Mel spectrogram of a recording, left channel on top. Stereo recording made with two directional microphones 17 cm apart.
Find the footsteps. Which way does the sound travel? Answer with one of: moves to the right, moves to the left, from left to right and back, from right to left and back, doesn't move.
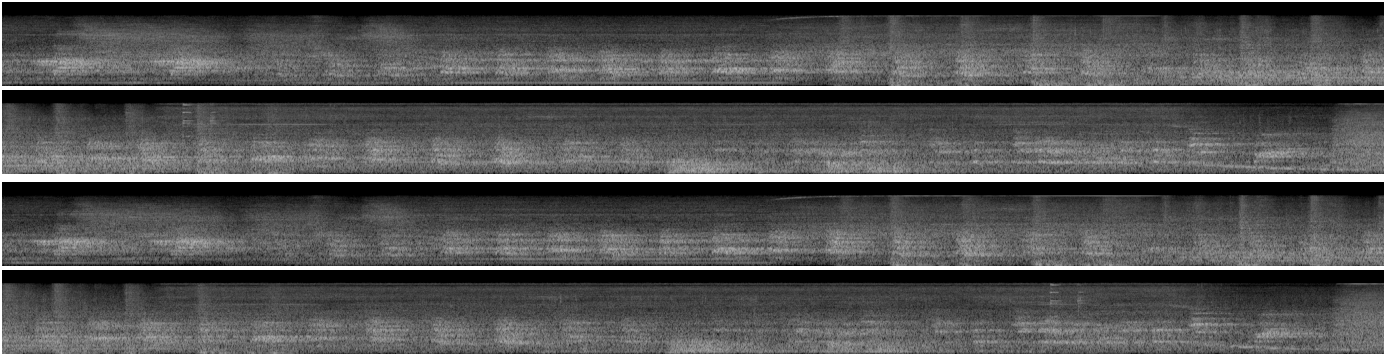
from left to right and back.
